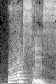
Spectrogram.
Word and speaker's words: process: هنا عندي اول كلمة هي germinate ينمو above اعلى او فوق get taller يطول process خلي بالك في كلمة process السي هنا اتنطقت سقسق عشان جاي وراها اي.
